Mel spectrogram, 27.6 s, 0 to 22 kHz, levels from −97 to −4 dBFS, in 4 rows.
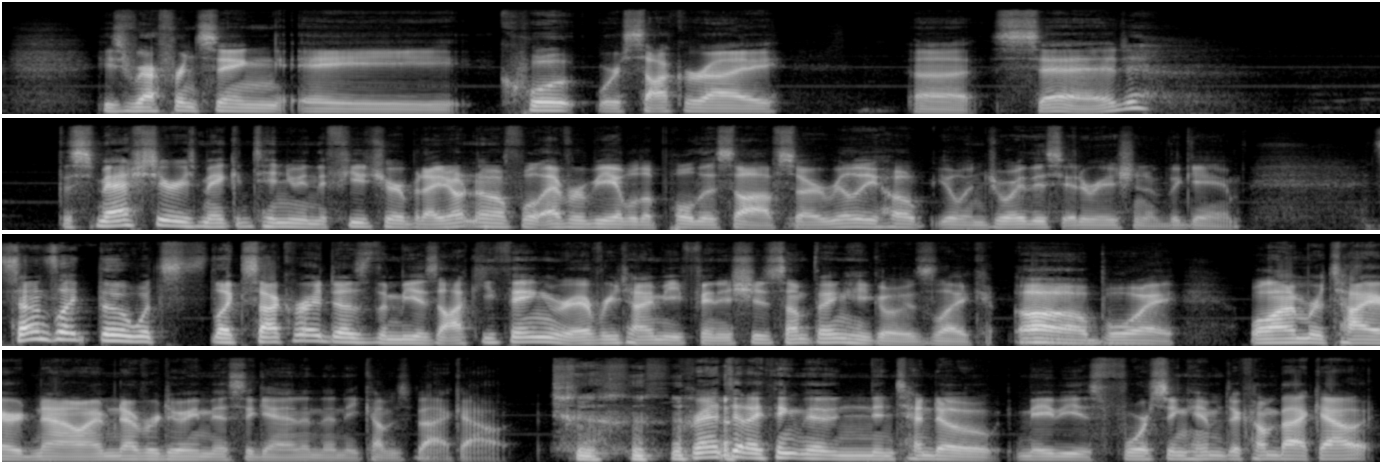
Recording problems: none

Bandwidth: 16 kHz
